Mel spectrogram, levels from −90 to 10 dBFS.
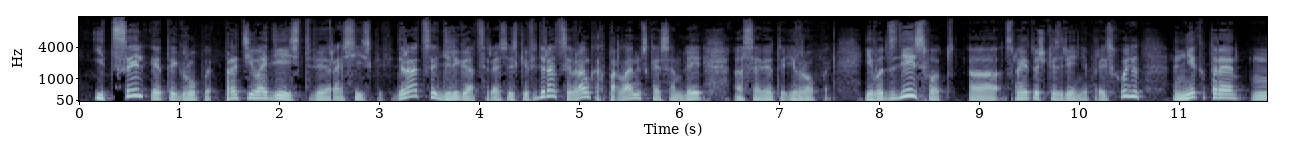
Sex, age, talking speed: male, 50-69, 135 wpm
